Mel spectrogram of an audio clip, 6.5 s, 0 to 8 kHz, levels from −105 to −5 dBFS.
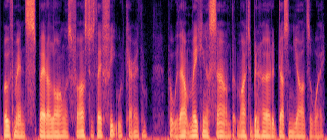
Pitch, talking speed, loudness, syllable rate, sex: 90 Hz, 240 wpm, -22 LUFS, 5.3 syllables/s, male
